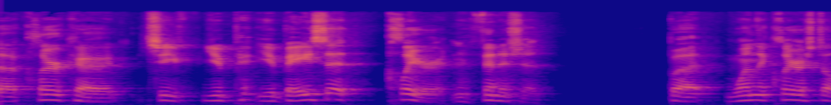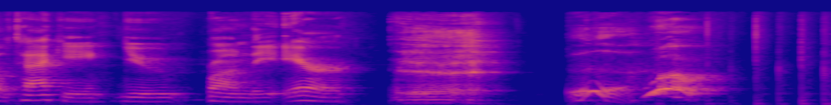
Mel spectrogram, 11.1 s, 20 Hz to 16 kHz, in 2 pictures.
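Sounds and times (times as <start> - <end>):
speech: 0.0 - 3.7, 4.5 - 10.1
loud drawn-out guttural burping: 8.1 - 9.8.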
